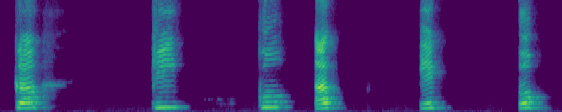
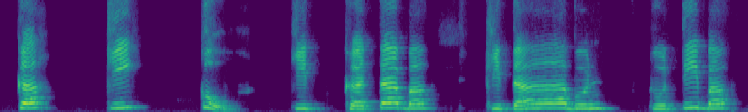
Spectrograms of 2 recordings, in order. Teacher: काफ जबान की जड़ और सख्त तालु से अदा होता है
